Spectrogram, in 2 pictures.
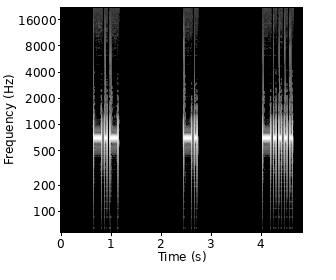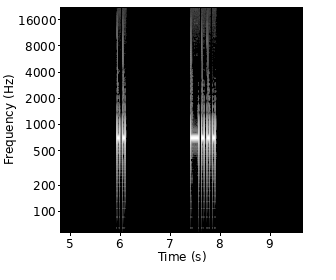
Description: Morse code, heard as a keyed tone, about 22 wpm, spaced as for 6 wpm, 700 Hz. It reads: KN6IB
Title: USA Call Signs - 5 Characters - 8x Character Spacing - 22wpm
